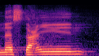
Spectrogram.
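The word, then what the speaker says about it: نستعين: Yang kedua itu nastain dibacanya menggunakan fathah ujungnya sukun. Jika ada yang baca menggunakan kasrah itu dari bani Tamim, bani Asad di antaranya.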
